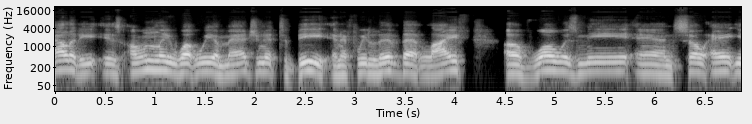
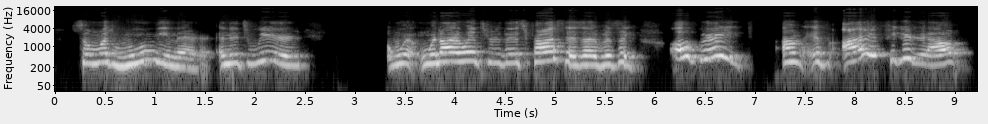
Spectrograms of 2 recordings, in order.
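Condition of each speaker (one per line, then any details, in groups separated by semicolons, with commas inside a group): No condition
Cerebral palsy; incomplete quadriplegia from birth, cannot move or walk independently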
